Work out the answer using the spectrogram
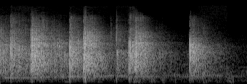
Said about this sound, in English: Why don't you clap for Jesus as you take your seats?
